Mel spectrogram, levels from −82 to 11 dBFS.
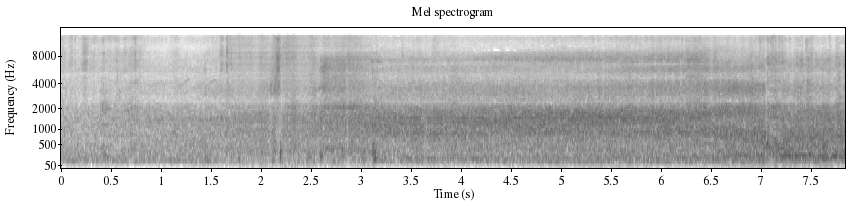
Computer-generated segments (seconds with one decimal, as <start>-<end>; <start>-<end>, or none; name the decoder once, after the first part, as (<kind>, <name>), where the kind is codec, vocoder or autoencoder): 1.7-3.1 (autoencoder, DAC-VAE)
